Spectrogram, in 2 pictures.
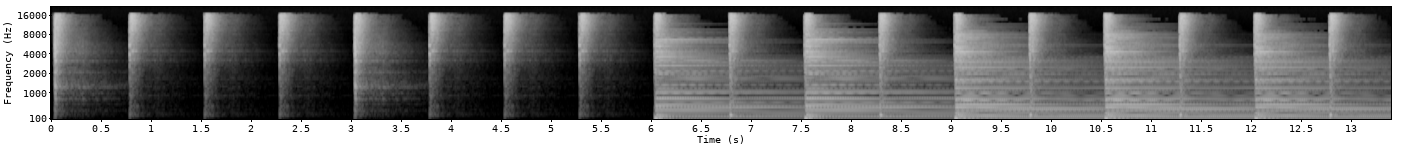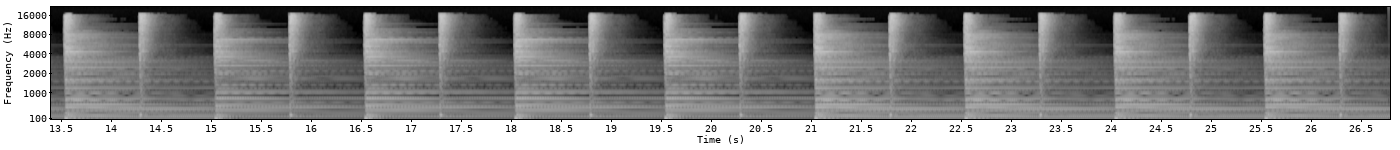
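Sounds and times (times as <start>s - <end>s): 
easy guitar chords: 6.1s - 26.7s.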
